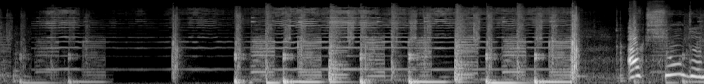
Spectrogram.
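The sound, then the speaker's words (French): Mosquitoes whine with a loud, high-pitched buzz that swells and fades, layered over a steady pulsing rhythm of low thumps for several seconds, with no one speaking. “Euh, une colonisation de moustiques, c'est euh, plein de moustiques.”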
